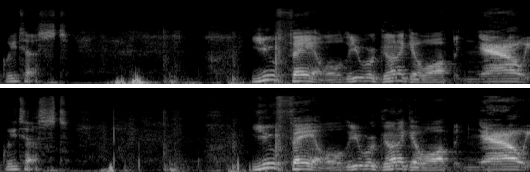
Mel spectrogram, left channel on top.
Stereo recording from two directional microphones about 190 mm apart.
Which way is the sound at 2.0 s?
5° right (ahead or behind).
